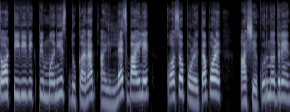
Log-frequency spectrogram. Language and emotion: Goan Konkani, disgusted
